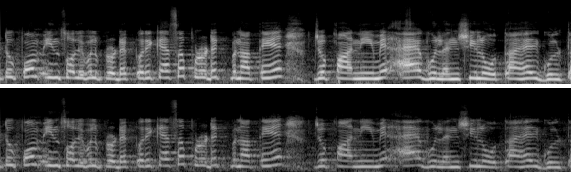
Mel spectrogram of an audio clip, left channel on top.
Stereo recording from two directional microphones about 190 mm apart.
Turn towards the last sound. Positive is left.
turn(degrees=35)  # may be behind; listen again after turning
